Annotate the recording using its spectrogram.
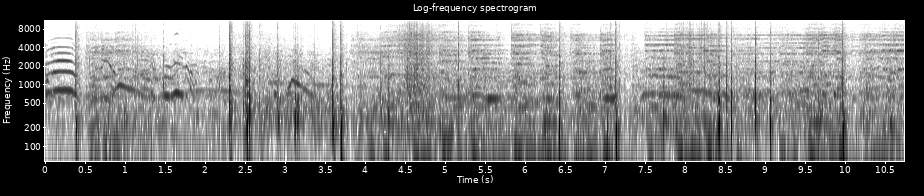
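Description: Aerial fireworks bursting overhead: about a dozen sharp bangs at irregular intervals, several in quick pairs, over a low rumble, with the voices of the watching crowd.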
